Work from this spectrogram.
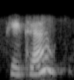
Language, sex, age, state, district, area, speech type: Hindi, female, 30-45, Uttar Pradesh, Sitapur, rural, conversation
